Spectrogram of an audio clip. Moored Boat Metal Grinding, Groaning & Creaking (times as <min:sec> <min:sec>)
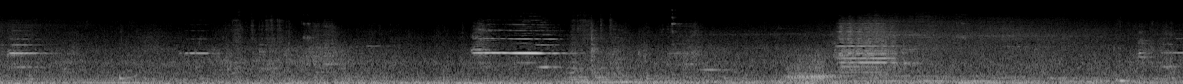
0:04.7 0:09.3, 0:11.3 0:11.8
